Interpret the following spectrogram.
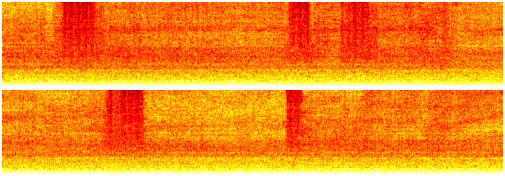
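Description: Scotch-Brite pad rubbing on the steel spindle of a Sheldon Vernon horizontal mill as it turns in a running lathe, scrubbing off light surface rust. A steady hiss sits over the lathe's motor hum, with a few brief breaks in the hiss.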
